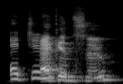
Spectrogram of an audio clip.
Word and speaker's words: Ekin-Su: And then, I'm sorry, how do you pronounce her name? Ekin-Su.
